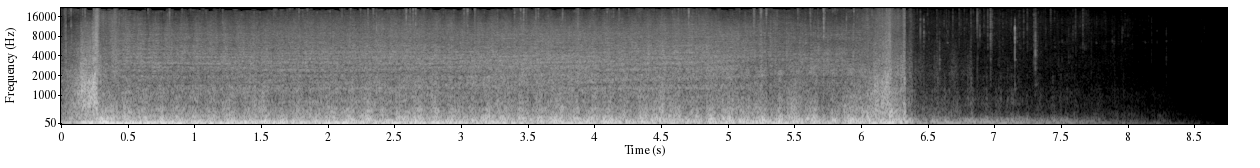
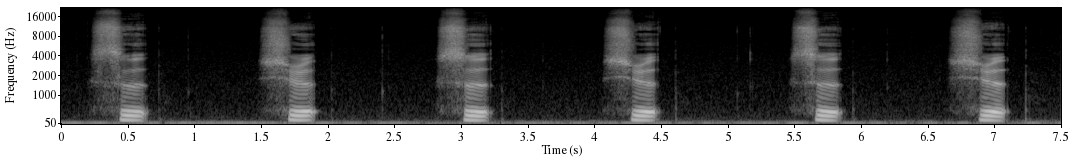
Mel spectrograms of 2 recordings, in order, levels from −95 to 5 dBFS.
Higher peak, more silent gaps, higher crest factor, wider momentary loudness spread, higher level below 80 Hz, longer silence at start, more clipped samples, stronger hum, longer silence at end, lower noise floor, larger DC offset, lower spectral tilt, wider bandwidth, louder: first, -2 dBFS vs -12 dBFS; neither; about the same, 14 dB vs 18 dB; second, 6 LU vs 13 LU; first, -18 dBFS vs -52 dBFS; about the same, 0 s vs 0 s; neither; neither; first, 1.45 s vs 0.15 s; first, -69 dBFS vs -54 dBFS; first, 0.8% vs under 0.1%; about the same, -5 dB/octave vs -4.5 dB/octave; about the same, over 20 kHz vs over 20 kHz; first, -18 LUFS vs -28 LUFS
